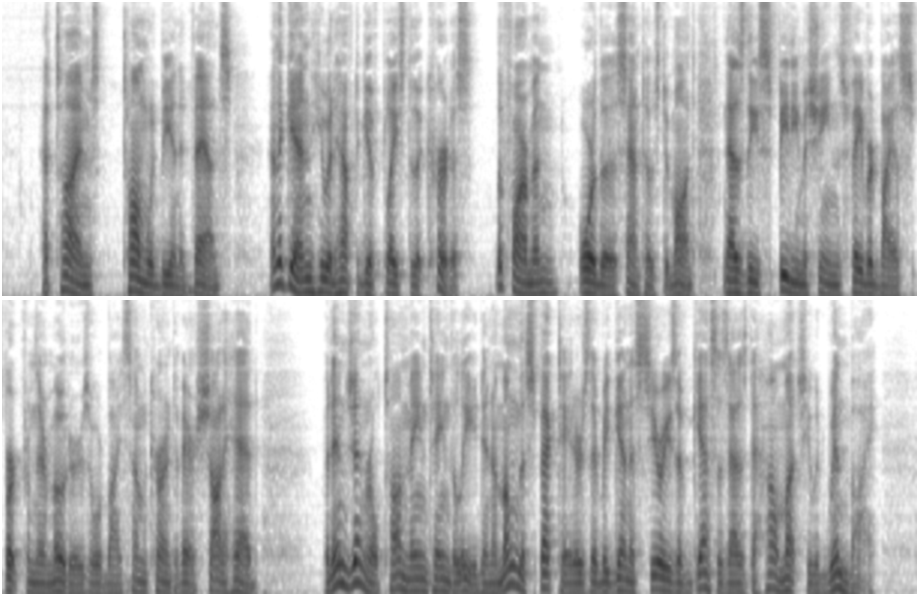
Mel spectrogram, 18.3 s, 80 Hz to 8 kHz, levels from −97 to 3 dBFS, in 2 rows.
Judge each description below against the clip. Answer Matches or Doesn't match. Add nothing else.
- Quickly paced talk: Matches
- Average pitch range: Matches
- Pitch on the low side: Matches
